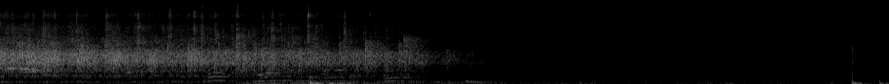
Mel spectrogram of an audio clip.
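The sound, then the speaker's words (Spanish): Audience applause at a religious gathering: loud, dense clapping for about five seconds with a voice over it, then it fades out, leaving near silence broken by a brief knock near the end. “Denle un aplauso a nuestro Señor Jesucristo,”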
